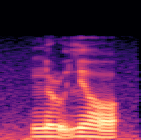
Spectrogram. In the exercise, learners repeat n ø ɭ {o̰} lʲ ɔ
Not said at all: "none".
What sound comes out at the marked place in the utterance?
ṵ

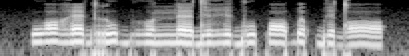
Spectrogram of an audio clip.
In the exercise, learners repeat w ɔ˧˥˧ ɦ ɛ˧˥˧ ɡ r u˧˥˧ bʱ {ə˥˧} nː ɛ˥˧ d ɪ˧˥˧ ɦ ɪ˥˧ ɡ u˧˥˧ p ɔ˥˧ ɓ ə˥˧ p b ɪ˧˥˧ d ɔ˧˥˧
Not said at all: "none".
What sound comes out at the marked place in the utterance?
ʊ˥˧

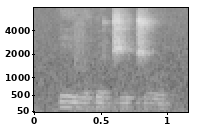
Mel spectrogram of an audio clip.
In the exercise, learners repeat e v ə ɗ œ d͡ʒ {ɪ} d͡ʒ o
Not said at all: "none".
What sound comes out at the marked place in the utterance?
ɪ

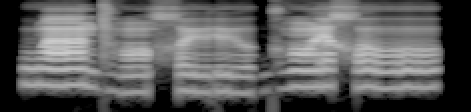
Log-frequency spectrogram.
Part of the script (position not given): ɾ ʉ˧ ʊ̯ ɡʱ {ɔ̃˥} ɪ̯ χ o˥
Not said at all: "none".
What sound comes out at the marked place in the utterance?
ɔ̃˥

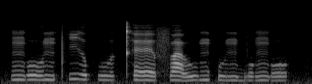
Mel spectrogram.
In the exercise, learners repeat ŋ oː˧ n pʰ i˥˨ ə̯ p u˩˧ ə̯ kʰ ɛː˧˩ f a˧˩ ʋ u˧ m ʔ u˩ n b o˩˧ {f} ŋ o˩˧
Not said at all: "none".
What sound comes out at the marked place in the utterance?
none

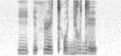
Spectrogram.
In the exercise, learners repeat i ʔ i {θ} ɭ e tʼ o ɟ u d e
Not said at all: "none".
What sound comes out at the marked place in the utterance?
θ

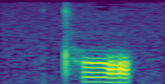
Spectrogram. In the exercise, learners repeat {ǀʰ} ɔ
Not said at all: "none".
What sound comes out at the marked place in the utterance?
tʰ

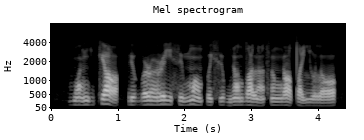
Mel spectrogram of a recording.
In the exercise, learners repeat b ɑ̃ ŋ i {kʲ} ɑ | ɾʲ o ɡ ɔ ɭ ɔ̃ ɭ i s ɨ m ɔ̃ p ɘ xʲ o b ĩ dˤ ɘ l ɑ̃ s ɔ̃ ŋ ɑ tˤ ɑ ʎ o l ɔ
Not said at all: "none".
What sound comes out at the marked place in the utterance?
kʲ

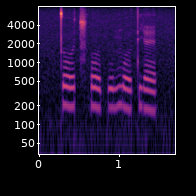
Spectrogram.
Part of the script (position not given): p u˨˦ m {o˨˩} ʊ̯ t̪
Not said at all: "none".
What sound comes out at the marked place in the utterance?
o˨˦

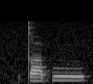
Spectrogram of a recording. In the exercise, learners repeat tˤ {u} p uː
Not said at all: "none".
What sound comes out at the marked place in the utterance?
u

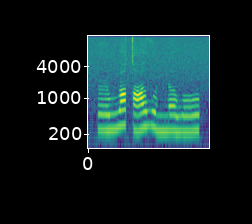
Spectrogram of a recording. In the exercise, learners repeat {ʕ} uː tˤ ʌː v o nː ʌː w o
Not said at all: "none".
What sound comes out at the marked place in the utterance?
ʕ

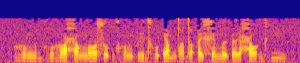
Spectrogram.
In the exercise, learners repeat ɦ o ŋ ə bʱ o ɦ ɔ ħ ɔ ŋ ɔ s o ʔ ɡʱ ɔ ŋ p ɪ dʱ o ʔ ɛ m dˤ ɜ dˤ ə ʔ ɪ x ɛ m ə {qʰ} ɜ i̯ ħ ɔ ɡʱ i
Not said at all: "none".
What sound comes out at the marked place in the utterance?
ʔ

